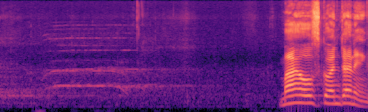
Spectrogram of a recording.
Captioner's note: audience cheers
